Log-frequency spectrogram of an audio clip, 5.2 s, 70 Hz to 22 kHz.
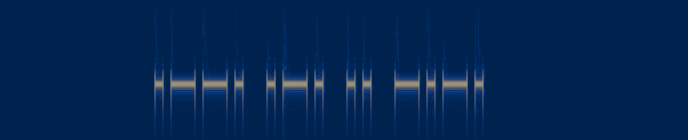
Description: Morse code, heard as a keyed tone, about 20 wpm, 700 Hz. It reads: PRIC
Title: Build A Word - 1 Letter At A Time - 3 to 5-Letter Words - 20wpm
